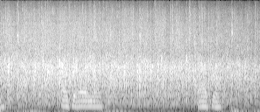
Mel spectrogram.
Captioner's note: applause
